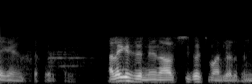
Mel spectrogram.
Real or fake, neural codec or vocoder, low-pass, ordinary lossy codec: real; none; 3.6 kHz; none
